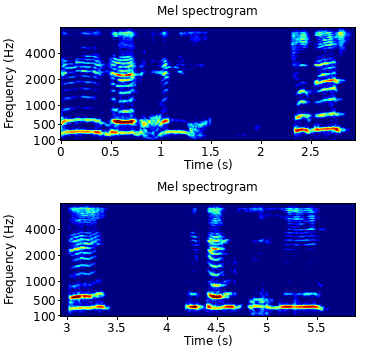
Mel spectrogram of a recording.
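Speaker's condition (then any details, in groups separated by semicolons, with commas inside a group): Cerebral palsy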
